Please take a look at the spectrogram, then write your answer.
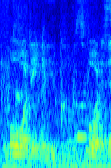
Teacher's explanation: The t becomes a d, quite commonly. Or sort of half a d. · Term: voicing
